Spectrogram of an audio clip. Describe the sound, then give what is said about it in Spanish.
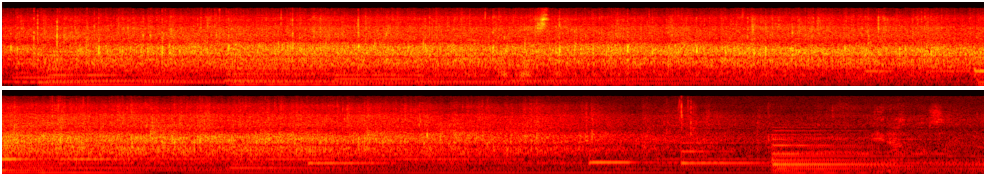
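An audience applauds in welcome for people called to the front, a dense, steady wash of clapping that holds loud for several seconds before thinning out, with sustained musical chords playing underneath throughout. “Démosles un aplauso de bienvenida a ellos.”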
